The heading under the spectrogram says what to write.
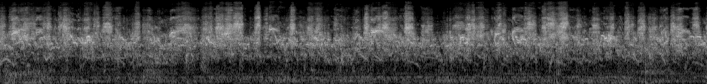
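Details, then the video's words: Two male Australian budgerigars chirping: a dense, continuous stream of high, rapid chirps and warbled twitters, with steady loudness and no pauses throughout. "2 Male Budgies Birds Sounds | Australian Budgies Birds chirping sounds"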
